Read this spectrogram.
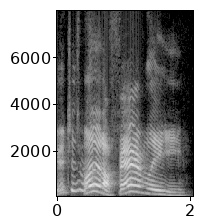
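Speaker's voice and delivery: mock tearful crying, slow and drawn out. Retelling a film scene where a character cries: imitating someone crying. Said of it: "she does the crying thing".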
